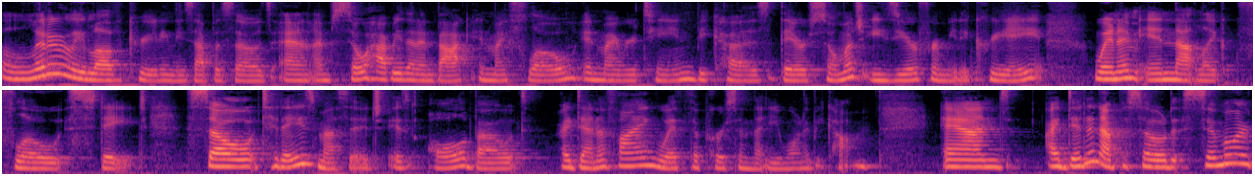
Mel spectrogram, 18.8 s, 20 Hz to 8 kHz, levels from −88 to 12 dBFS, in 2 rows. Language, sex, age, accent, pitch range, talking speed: English, female, 30-49, American, 170-210 Hz, 175 wpm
